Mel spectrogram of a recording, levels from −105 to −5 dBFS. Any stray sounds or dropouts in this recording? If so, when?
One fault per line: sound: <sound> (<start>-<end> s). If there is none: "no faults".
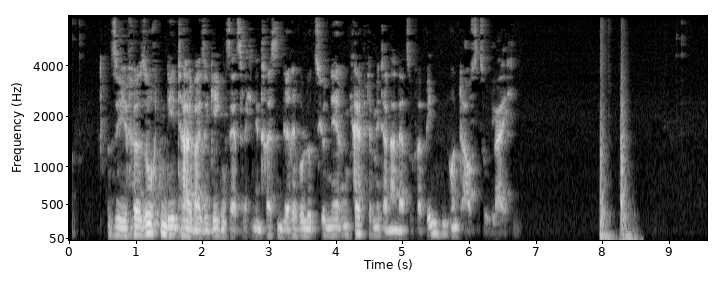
sound: thud (7.9-8.6 s)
